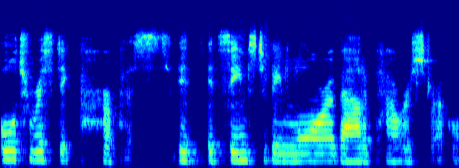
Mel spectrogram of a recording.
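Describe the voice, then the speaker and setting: Very slowly and somewhat breathily, a woman talks at a fairly low pitch with a slight English accent. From Kenya. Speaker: company CEO, engineer. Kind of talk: interview conversation.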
